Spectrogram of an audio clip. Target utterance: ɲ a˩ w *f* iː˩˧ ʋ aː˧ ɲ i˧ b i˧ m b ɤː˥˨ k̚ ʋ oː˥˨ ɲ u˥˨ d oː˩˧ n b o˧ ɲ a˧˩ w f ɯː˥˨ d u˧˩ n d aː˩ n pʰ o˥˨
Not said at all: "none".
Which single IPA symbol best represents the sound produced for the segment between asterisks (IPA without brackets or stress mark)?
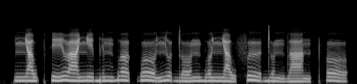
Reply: pʰ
